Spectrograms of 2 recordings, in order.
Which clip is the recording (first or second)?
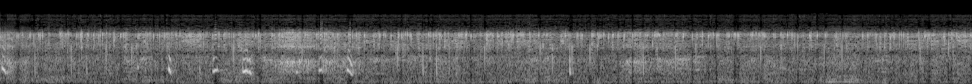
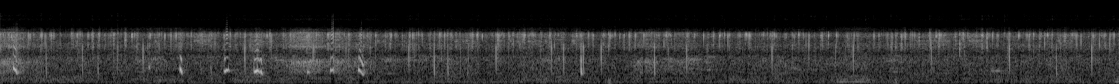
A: second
